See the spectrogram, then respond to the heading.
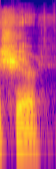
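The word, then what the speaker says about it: Cher: Share. Share is how you pronounce it though. I p I I like chair. I like like chair. I like good actors. Um, and Sher isn't one of them.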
